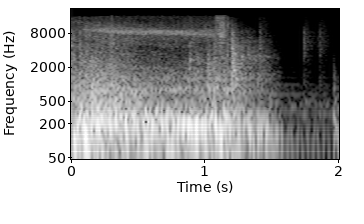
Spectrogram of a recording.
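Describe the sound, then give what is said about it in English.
A huge, heavy door slides open after its doorknob is turned, with a low, grinding rumble for about a second and a half, then ends in a short creaking groan as it settles. Fairly loud, no voices. “The huge door opened.”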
